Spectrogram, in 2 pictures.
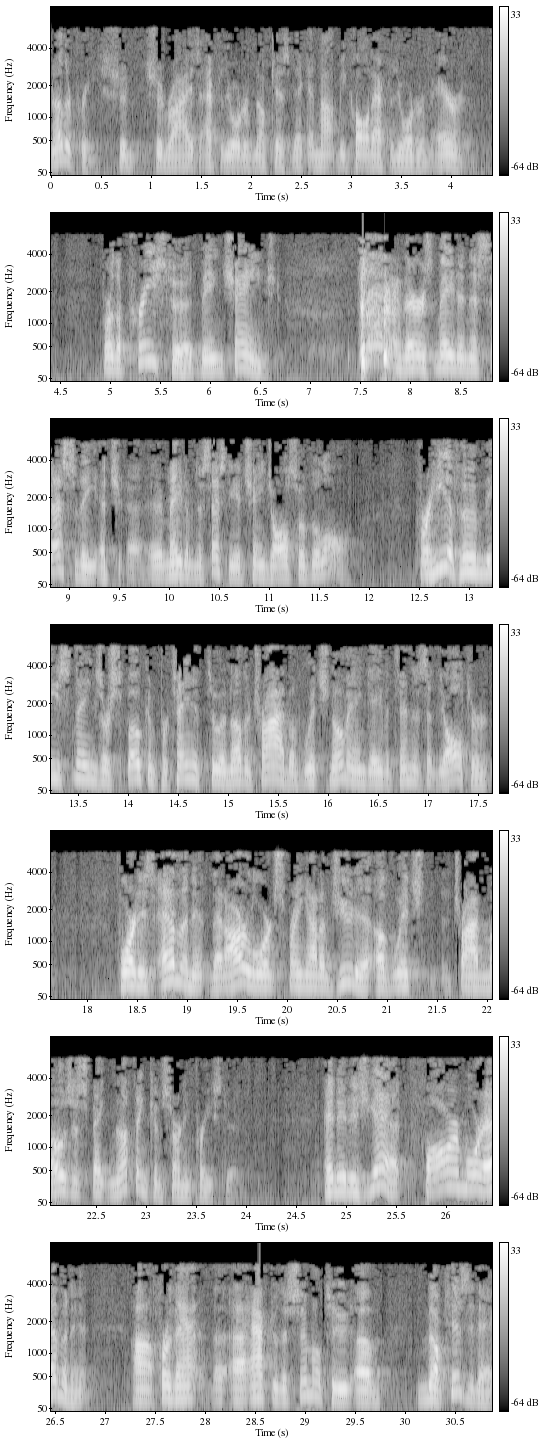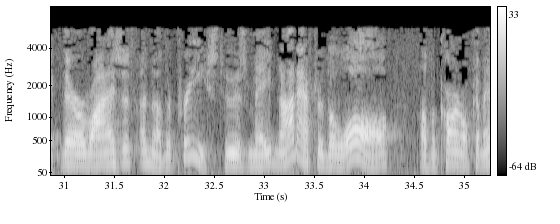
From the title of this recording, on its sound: Ketha Heights Baptist Church ~ Live Broadcast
